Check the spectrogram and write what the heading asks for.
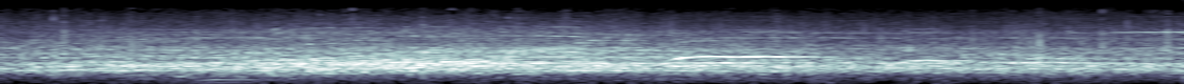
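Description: Loud, steady audience applause with cheering and a few whoops, a dense wash of clapping that holds constant for the full six seconds with no talking, welcoming a guest onto a show.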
